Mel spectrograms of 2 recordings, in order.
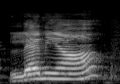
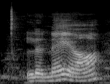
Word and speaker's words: Linnea: But my name is Linnea, and it rhymes with the prayer if you're into praying.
